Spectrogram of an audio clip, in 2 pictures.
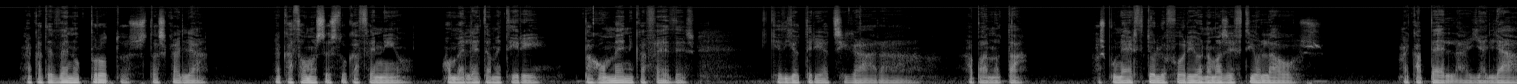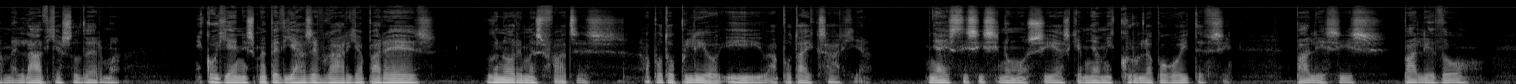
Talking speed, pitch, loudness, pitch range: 115 wpm, 90 Hz, -27 LUFS, 85-100 Hz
